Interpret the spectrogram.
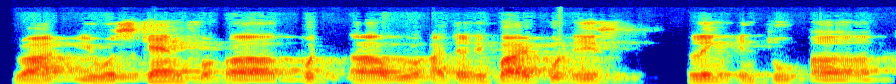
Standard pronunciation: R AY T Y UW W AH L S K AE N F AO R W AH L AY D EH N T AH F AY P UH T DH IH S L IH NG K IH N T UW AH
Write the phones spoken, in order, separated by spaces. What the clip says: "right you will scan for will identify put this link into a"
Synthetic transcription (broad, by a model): R AY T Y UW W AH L S K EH N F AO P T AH W AY D EH N T AH F AY P UH T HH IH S L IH NG IH N T UW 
